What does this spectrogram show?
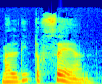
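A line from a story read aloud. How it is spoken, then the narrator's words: Exclaiming. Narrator (Spanish): exclamó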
